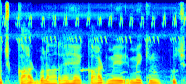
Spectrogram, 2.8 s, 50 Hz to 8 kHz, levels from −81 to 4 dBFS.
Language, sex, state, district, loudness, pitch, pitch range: Hindi, male, Punjab, Pathankot, -19 LUFS, 135 Hz, 115-140 Hz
